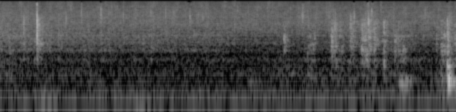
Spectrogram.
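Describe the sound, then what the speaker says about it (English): Sweet sausage and beef brown in a pan with a faint, steady sizzle, punctuated by a few light crackles and pops, quiet and close, with no voices. "we're going to let that cook until all the meat is browned"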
